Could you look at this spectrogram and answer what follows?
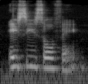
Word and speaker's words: acesulfame: But we've also added 2 things, sucralose and acesulfame.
